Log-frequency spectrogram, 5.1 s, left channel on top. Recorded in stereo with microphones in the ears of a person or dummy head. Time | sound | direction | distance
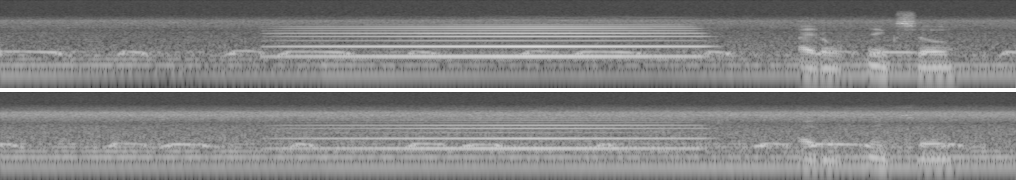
1.3 | a violin | 40° left (ahead or behind) | ?
4.0 | a man speaking | 60° left (ahead or behind) | ?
